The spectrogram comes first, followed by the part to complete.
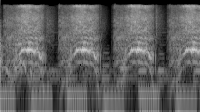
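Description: Zipper on a soft fabric carrying case being pulled open in four quick strokes, about half a second apart.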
